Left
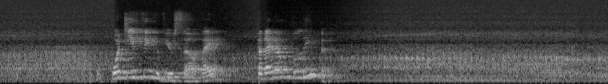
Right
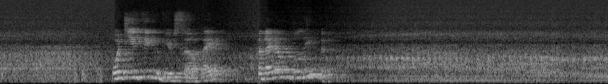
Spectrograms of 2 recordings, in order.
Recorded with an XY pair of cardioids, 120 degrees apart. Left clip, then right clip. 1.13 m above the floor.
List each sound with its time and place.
1.1 s a woman speaking: 20° left, 4.5 m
